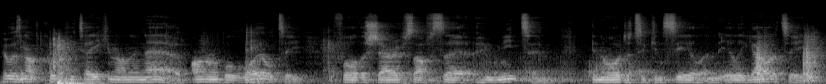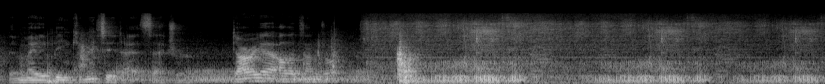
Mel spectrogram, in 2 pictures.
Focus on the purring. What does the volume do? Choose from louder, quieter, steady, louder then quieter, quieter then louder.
louder.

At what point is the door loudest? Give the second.
12 s.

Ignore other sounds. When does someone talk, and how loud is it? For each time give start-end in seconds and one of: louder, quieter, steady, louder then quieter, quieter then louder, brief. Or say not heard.
0.0-11.8 steady.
